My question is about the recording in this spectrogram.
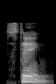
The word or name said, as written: sting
